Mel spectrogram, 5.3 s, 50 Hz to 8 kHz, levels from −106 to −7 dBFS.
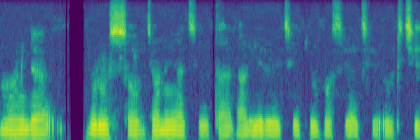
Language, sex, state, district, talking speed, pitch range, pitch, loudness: Bengali, male, West Bengal, Paschim Medinipur, 160 wpm, 90-95 Hz, 95 Hz, -19 LUFS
